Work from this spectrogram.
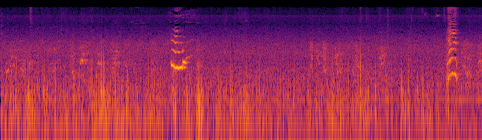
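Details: Corgi puppies learning to play in water in a pool; two sharp, high, quickly wavering yelps stand out, one near the middle and one near the end, over steady splashing and low background noise.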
